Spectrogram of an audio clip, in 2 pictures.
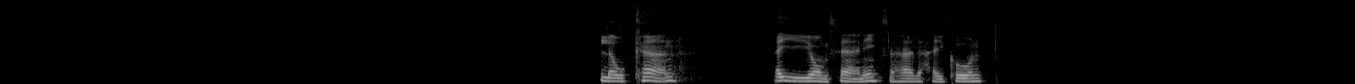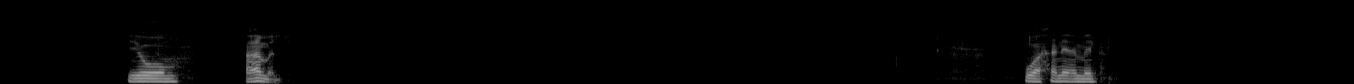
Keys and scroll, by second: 0.0-1.3 typing, 3.1-3.8 typing, 5.2-6.2 typing, 8.6-14.1 typing, 17.2-18.8 typing, 20.7 shift+', 22.4 Return, 24.1-27.0 typing.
